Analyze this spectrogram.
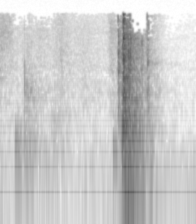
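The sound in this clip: A door closing as a man shuts himself into a child's bedroom: a faint knock first, then a solid thud with a short rattle that fades quickly, with no talk.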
